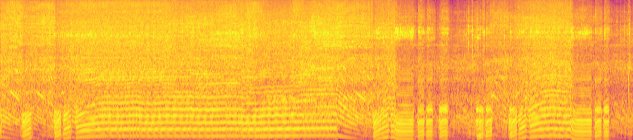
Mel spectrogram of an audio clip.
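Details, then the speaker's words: Titan two-stroke chainsaw running after primer (purge) bulb and pull cord replacement, started choked and primed; buzz revs up and settles to a smooth even drone, blipping cleanly through throttle; runs healthy. "taffy she's fixed so there you go that's for titan um two-stroke uh chainsaw now all up and running new primer bulb or purge bulb as they call them and a new pool cord all done"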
